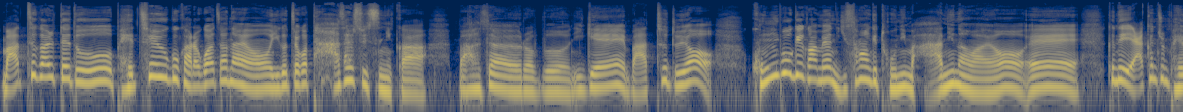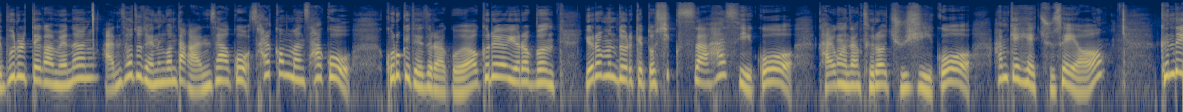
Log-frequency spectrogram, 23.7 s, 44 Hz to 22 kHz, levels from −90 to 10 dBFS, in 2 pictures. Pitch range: 185-310 Hz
